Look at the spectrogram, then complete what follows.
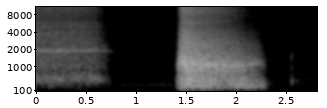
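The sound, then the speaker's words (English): Deep breaths, heard as two long airy rushes of air separated by a short silence, the second one louder and fuller. “Let's do it two more times. Take a breath right now.”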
